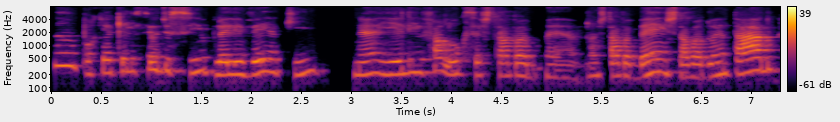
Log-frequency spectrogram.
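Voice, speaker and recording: A woman voicing a friendly lay benefactor who greets a monk in a warm, chatty way. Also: medium pitch, a little fast, natural voice.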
